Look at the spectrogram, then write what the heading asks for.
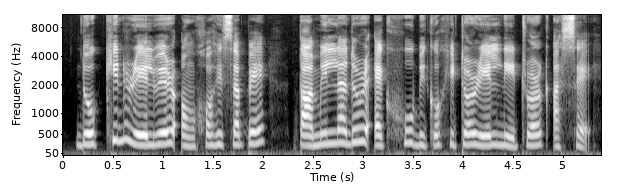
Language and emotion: Assamese, neutral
